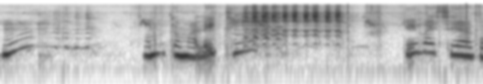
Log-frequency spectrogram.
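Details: Goat kids rejected by their mothers, being bottle-fed; shaky rising bleats come in short bursts, one long quavering cry in the middle, with a person's voice mixed in among the calls.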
